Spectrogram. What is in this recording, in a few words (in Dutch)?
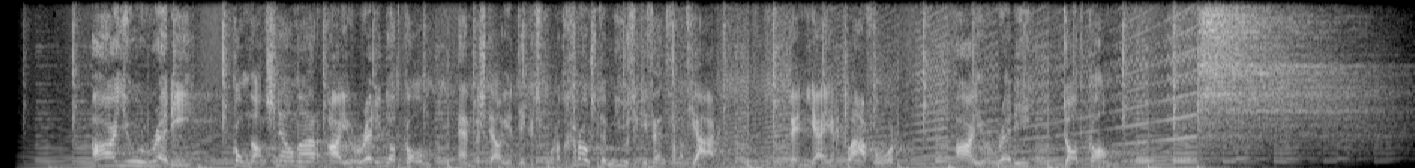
met muziek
